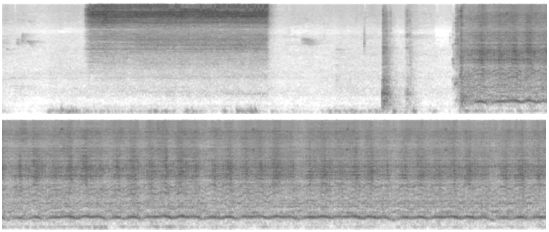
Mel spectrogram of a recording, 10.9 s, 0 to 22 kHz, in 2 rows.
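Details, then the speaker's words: 1960 Chevy C10 with a 235 engine that sat 40 years, fitted with old plug wires and a battery, with good spark confirmed. Steady cranking at about three turns a second, slow, never catches. Crank-no-start; carburetor gunk suspected and a battery charger is planned. "Well, she ain't cranking very fast. I'm going to throw a battery charger"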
